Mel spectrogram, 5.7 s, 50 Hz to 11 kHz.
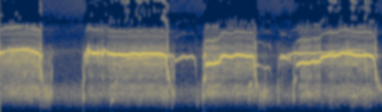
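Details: At a Latvian white-tailed eagle nest on a July 2020 evening, as fish is delivered and two eagles compete for it: four loud, sustained, slightly wavering whistled screams with brief pauses between them.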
